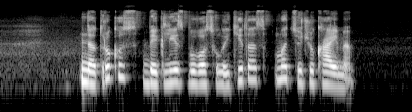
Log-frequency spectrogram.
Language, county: Lithuanian, Vilnius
